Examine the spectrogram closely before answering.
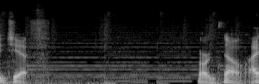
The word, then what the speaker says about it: GIF: it incorrectly I say gif or no I say GIF sorry the Creator says GIF with it like the J gif oh so you say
